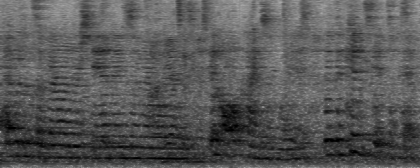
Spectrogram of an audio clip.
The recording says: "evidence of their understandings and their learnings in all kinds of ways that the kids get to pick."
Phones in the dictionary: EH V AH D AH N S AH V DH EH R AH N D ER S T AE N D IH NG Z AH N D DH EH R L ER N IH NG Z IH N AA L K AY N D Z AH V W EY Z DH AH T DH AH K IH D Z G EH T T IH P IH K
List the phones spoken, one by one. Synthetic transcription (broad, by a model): EH V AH D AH N S AH V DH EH R AH N D ER S T AE N D IH NG Z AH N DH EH R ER IH Z IH N AA L K AY N D Z AH V W EY Z DH AH T DH AH K IH D Z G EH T T IH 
